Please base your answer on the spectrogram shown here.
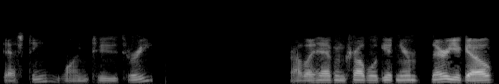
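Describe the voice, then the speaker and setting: A man's voice: fairly low pitch, normal speed, no room sound. A man hosting a call-in conference, speaking casually in brief, polite turns. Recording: dry narrow phone-like call audio.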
